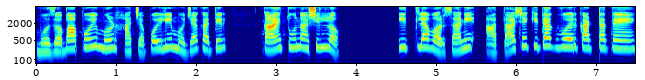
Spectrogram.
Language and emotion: Goan Konkani, surprised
